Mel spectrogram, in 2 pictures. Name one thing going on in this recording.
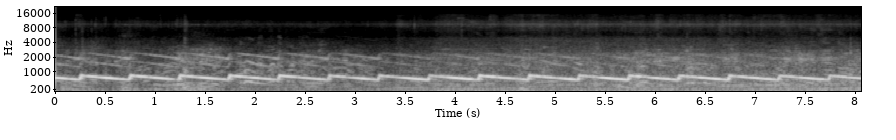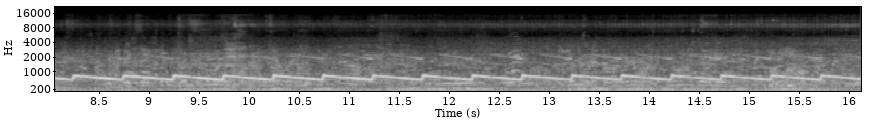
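An ambulance siren wails steadily in a fast, repeating rise and fall.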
